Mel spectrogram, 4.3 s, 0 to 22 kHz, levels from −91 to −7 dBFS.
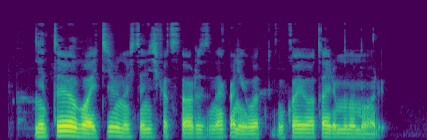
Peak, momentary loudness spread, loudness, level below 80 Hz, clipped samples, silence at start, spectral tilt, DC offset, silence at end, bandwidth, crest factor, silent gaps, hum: -4 dBFS; 11 LU; -23 LUFS; -60 dBFS; under 0.1%; 0.35 s; -6.5 dB/octave; under 0.1%; 0.5 s; 11.5 kHz; 18 dB; none; none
